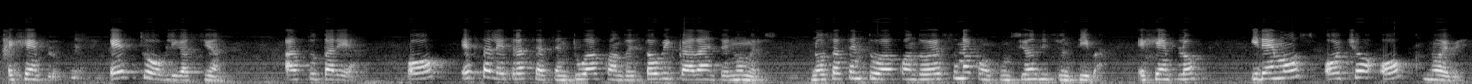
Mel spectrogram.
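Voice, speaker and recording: Woman reading a grammar lesson, muffled. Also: a little high. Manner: steady, measured reading of rules and examples. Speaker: student presenter. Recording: muffled lo-fi recording with faint noise.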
